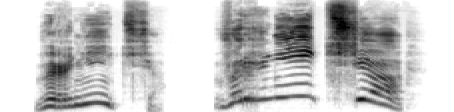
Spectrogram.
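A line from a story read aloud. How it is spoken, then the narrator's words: Shrieking. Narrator (Ukrainian): заверещала ракета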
